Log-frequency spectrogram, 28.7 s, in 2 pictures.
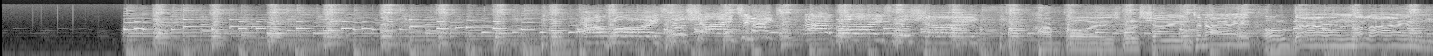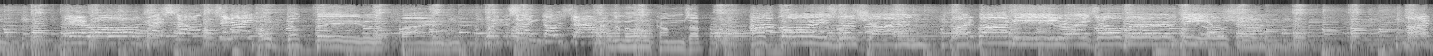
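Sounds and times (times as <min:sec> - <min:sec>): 
campfire music medley: 0:00.0 - 0:28.6.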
